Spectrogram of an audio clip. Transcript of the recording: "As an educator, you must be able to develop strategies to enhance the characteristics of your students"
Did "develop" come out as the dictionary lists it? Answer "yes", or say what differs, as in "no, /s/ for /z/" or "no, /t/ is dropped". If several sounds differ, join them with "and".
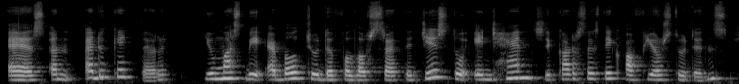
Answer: no, /f/ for /v/ and /f/ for /p/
